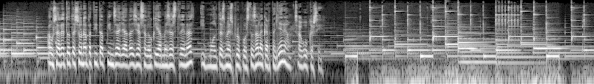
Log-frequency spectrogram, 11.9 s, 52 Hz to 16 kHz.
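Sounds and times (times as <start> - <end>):
instrumental theme tune of a TV medical drama: 0.0 - 1.4, 6.4 - 11.8
speech: 1.0 - 6.6.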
